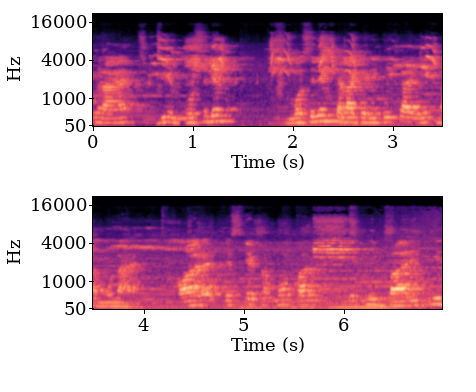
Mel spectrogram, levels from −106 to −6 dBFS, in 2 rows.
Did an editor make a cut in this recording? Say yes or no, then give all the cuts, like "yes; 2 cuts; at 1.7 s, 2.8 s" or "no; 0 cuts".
no; 0 cuts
